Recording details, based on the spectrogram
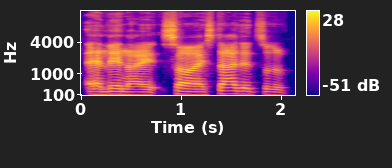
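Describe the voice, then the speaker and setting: Bright-voiced young New Zealand man. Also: medium pitch, unhurried, clear, resonant tone. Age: 20s. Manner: relaxed, rambling with many fillers and restarts. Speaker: guest game designer. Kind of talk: casual interview chat.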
